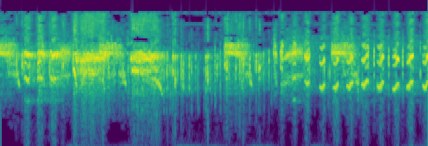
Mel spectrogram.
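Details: Lure call for attracting swiftlets to nest houses: a busy mass of overlapping twitters, then a run of short, evenly spaced chirps repeated about twice per second toward the end.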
